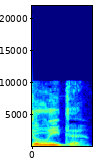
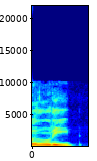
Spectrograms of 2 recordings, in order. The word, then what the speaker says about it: Alite: So I say it three different ways myself still, but the real pronunciation is Alita.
